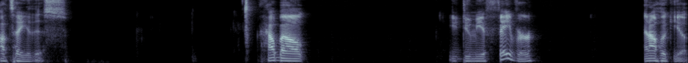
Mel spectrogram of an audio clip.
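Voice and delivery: speaking softly in a whisper. Game master voicing a man making an offer to the three players: whispering. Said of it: "he looks at the three of you and he whispers".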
